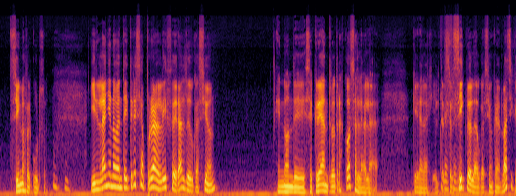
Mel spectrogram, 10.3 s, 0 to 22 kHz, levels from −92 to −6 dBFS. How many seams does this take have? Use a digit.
1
